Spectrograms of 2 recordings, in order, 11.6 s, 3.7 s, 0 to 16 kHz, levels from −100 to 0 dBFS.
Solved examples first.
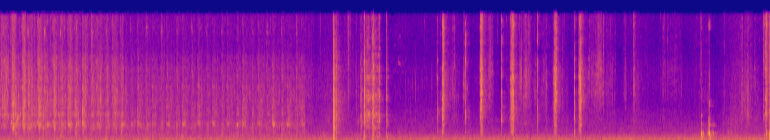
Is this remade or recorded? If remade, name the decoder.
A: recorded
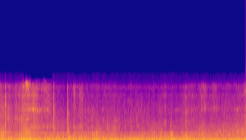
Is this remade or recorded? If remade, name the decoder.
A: remade, codec, SNAC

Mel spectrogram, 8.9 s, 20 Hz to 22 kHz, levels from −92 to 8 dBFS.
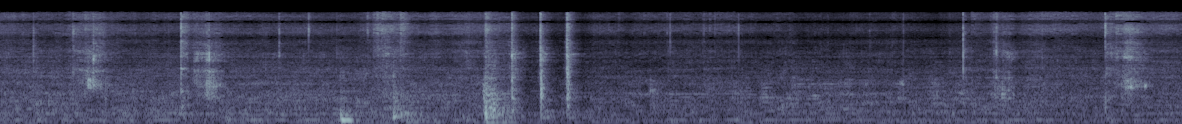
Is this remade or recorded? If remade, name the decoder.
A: remade, codec, SNAC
